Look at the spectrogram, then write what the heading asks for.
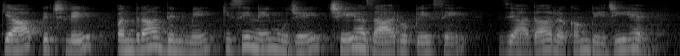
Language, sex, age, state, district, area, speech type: Urdu, female, 18-30, Uttar Pradesh, Ghaziabad, urban, read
